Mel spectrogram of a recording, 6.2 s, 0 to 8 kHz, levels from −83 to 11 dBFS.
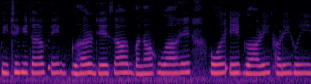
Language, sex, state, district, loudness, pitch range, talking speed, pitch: Kumaoni, female, Uttarakhand, Uttarkashi, -32 LUFS, 275-290 Hz, 145 wpm, 285 Hz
